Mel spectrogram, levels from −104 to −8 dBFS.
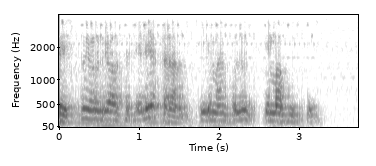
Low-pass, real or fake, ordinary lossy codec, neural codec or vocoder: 3.6 kHz; fake; AAC, 24 kbps; codec, 16 kHz, 0.4 kbps, LongCat-Audio-Codec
